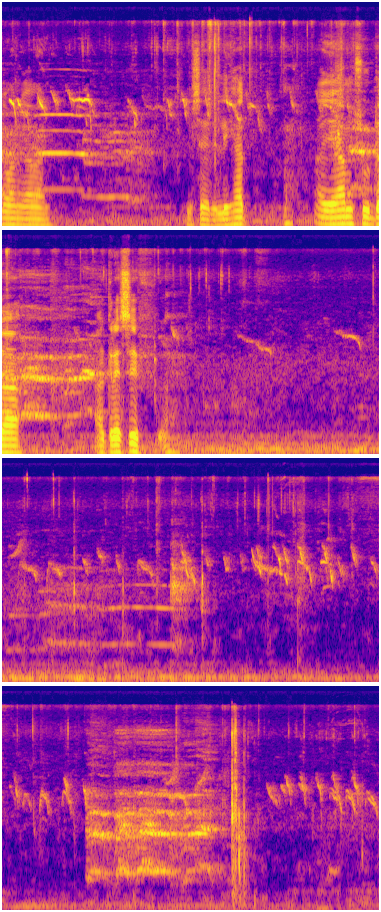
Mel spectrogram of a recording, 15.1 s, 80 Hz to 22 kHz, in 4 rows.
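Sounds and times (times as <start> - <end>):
rooster crowing: 0.0 - 1.4, 3.4 - 4.9, 7.6 - 9.5, 12.2 - 13.6
chicks peeping and clucking: 0.0 - 15.0.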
